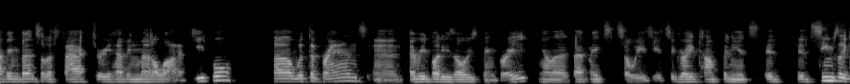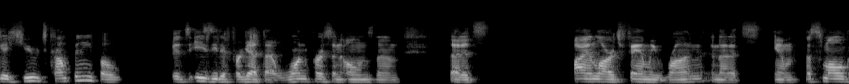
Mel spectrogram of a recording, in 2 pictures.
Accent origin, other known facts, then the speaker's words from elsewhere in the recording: New York City, New York, United States; I grew up in New York City, so Nike was everywhere.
